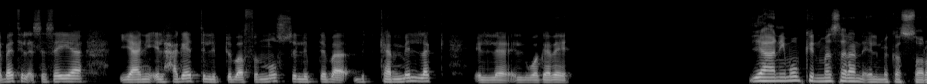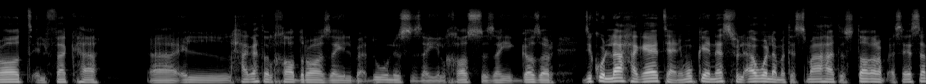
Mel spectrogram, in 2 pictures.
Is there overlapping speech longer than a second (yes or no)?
no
